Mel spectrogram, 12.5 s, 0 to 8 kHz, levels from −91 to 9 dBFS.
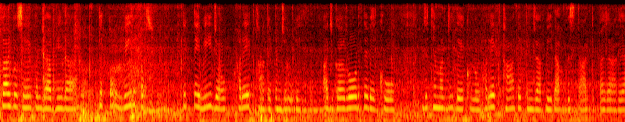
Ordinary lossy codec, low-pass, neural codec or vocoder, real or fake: none; 7.2 kHz; codec, 16 kHz, 4 kbps, FunCodec, trained on LibriTTS, 50 frames a second; fake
